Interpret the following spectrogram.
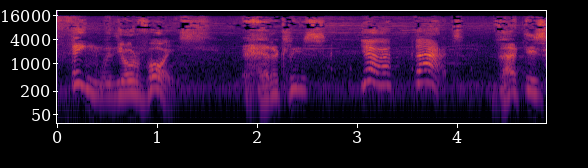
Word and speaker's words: Heracles: doing there that thing with your voice a heracles yeah that that is how it's supposed to be pronounced seems like a lot of work but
